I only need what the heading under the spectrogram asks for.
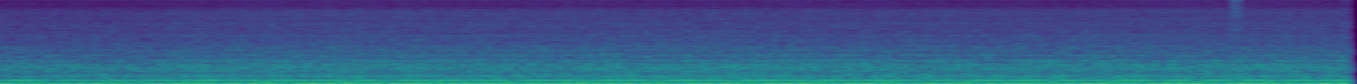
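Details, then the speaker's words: Camper rooftop AC: loud, steady low hum with an even drone, no grinding or squeal; running normally and blowing cold air. "I fixed the AC house blowing cold hopefully you can hear me over the top of it"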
